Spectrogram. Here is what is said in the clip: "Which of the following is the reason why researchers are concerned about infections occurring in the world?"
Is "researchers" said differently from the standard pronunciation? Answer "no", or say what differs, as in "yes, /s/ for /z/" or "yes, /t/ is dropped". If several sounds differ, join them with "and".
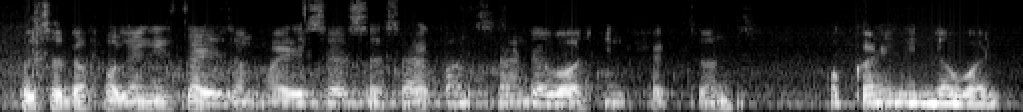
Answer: yes, /s/ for /tʃ/ and /s/ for /z/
